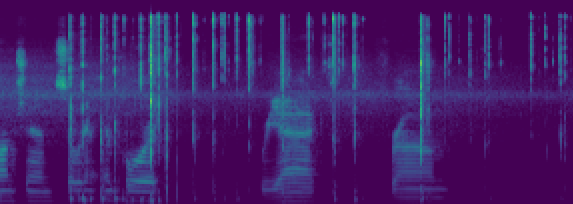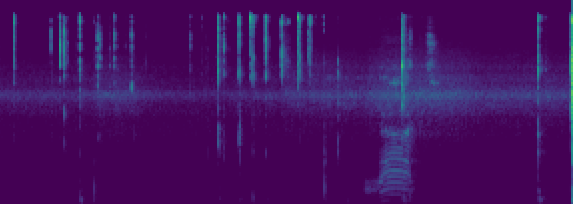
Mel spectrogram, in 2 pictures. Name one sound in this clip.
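Keys on a computer keyboard click in quick bursts of typing.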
